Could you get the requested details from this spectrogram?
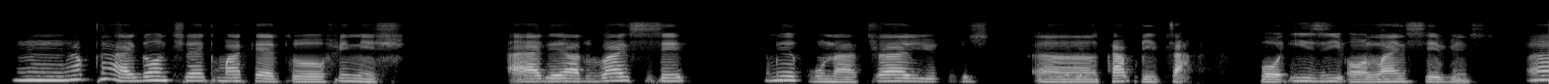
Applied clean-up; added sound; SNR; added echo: neural mask model Resemble Enhance denoiser.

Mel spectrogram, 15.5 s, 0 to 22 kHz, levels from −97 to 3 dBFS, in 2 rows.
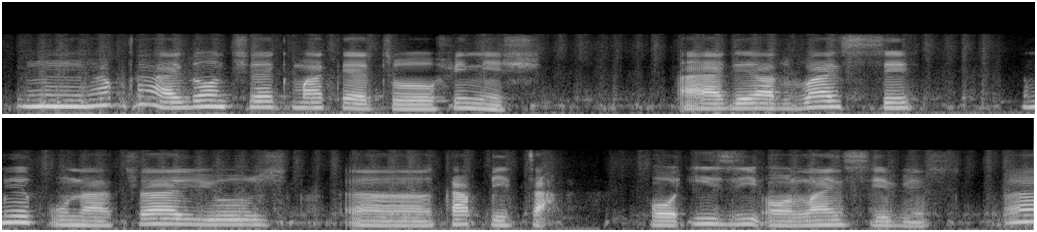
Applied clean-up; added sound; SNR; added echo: neural separator model SepFormer DNS4.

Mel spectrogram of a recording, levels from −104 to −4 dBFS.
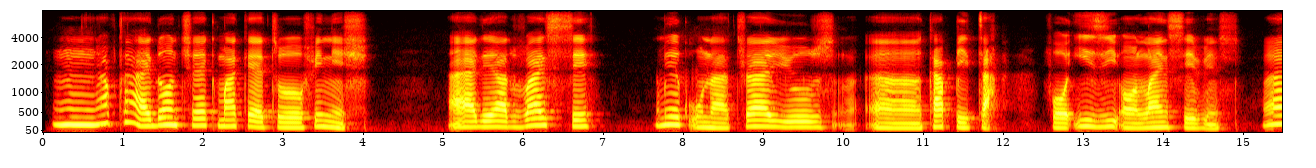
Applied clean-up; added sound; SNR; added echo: none; none; none; none.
